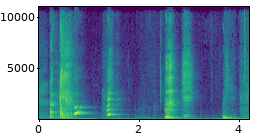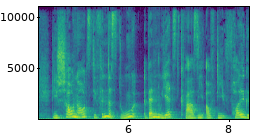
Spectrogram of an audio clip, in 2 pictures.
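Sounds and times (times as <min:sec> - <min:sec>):
sharp explosive breathy sneezes: 0:00.2 - 0:01.7, 0:02.5 - 0:04.0
speech: 0:04.5 - 0:08.3.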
